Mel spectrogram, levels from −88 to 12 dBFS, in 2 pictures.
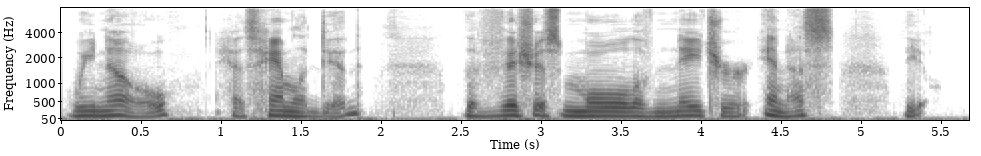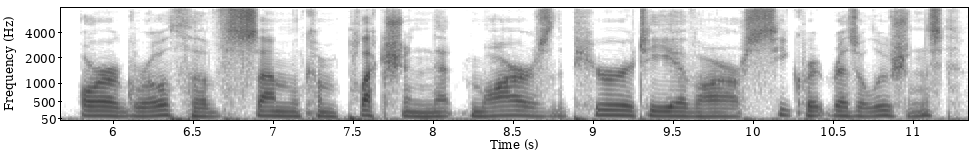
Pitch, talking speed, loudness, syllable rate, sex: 120 Hz, 120 wpm, -22 LUFS, 4.2 syllables/s, male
